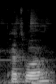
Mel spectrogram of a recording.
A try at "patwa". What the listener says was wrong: So it's not don't draw it out. You make the first part of the word short and then you draw out the second half. You're just doing it as patois.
